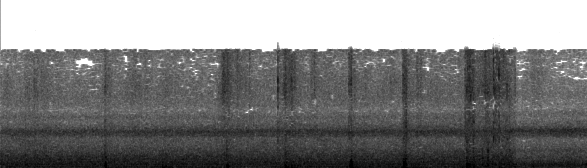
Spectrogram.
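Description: Footsteps crunch on dry leaves close by.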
